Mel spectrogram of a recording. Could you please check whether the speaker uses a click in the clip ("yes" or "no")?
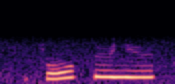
no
